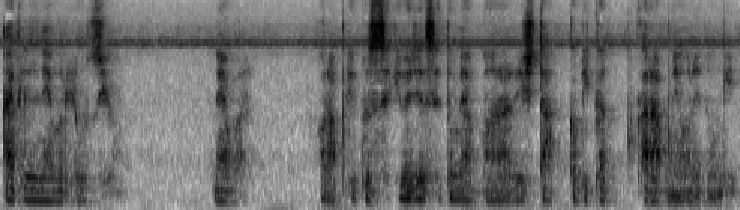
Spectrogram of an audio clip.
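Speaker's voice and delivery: soft, hushed reassurance; tender vow. Acted. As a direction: vow it quietly and lovingly. Acted tender vow after forehead kiss.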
